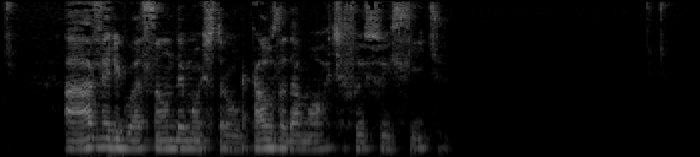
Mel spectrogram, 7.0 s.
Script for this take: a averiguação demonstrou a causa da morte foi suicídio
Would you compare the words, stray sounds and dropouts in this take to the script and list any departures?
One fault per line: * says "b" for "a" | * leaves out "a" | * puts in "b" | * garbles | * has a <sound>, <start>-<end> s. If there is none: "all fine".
all fine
